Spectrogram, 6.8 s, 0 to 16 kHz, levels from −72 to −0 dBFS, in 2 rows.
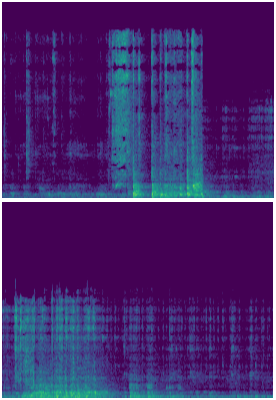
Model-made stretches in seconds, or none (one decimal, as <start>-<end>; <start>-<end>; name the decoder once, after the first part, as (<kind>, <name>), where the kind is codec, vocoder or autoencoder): none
